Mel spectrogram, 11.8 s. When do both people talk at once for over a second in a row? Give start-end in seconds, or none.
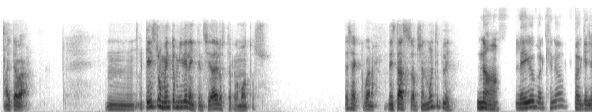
none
